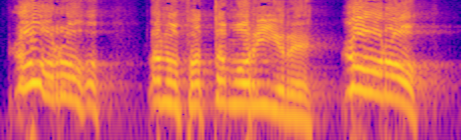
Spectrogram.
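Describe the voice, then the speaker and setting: A grieving, haunted former woodsman, played by an actor, who drifts from hushed memories to sudden anguished cries. His voice is bright and lively in pitch, and he unhurriedly lets each phrase hang. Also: measured pace. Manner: emotional, swinging from hushed recollection to anguished cries. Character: heartbroken former woodsman haunted by lost love. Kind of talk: dramatic acting.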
